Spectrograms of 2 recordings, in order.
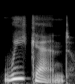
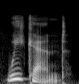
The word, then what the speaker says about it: weekend: Saying weekend with stress on the second syllable. Remember, it's weekend.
